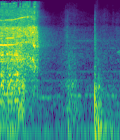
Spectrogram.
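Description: A power drill bores holes in a caravan fridge during a Dometic or Electrolux seal replacement, giving a short, close, loud whirring burst that trails off, then a brief sharp bump.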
